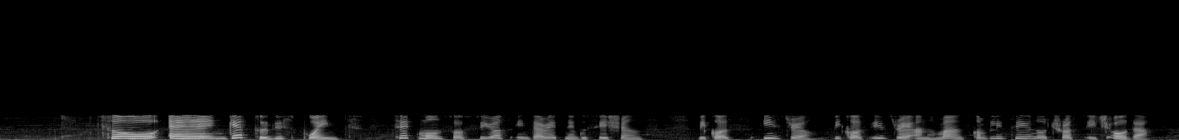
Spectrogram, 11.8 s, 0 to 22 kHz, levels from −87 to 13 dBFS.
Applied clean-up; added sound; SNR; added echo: none; none; none; none.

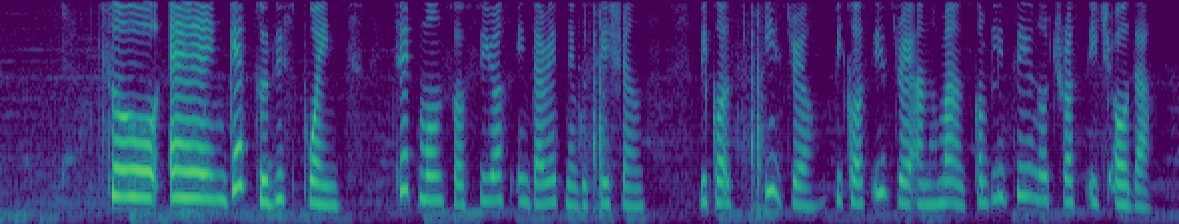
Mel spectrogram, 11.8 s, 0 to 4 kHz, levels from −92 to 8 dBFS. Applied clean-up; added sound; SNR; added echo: none; Telephone; 19 dB; none.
